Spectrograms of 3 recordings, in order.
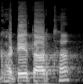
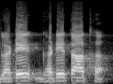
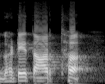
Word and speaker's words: ghatetartha: And Prabhupada, when he was saying ghatetartha, no, he was saying ghatetatha. No, it's not ghatetatha, ghatetartha.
